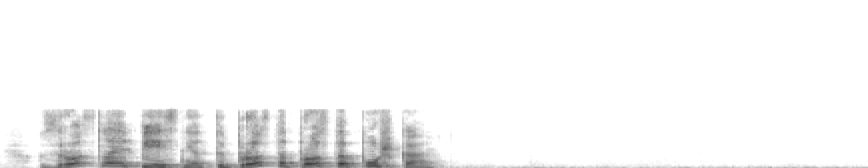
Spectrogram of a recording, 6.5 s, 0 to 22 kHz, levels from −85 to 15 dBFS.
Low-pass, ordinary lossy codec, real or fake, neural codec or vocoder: none; none; fake; codec, 16 kHz, 8 kbps, FreqCodec, smaller model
